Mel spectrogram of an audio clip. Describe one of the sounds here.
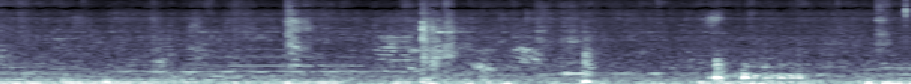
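Dishes and utensils clink at a food stall.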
